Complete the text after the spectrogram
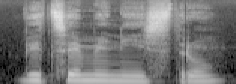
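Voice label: "vitzeministru", Sardinian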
